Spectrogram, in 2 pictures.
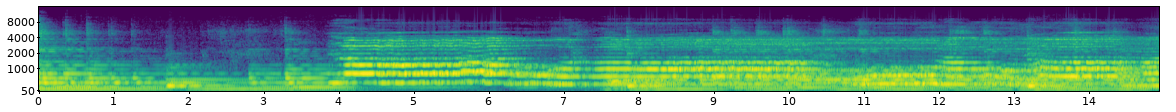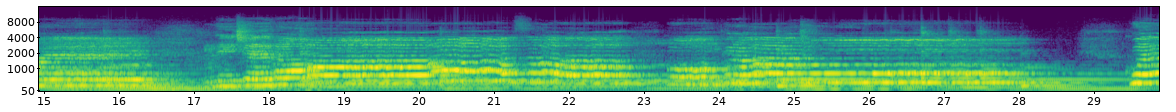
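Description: A woman sings a slow, medieval-style melody over a steady low drone, with a round-backed lute plucked alongside. The voice comes in about four seconds in.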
